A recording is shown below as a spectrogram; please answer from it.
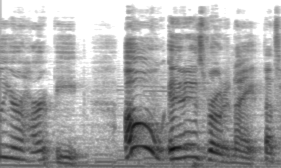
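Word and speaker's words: rhodonite: Oh, it is rodenite. That's how you pronounce it.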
